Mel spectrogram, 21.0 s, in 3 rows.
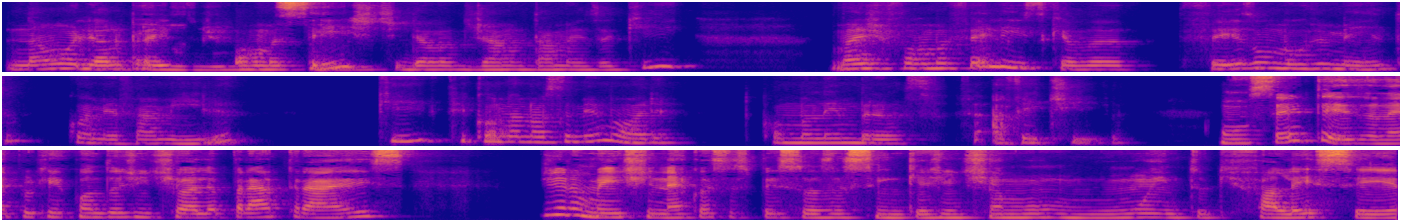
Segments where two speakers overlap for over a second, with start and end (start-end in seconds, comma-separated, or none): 0.7-2.0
